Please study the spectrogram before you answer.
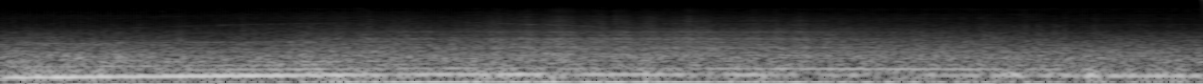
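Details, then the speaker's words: Car with newly fixed TPS and a tune still needing correction, rolling off throttle then cruising: a steady low drone with a faint rising whistle as the turbo spools normally, and heavy vibration felt through one area. "guys can hear that spooling. And load of vibration coming through this area here."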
